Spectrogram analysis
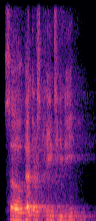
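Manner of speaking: slow delivery with echo; KTV echo effect. Shown as a demonstration. Streamer demonstrating the KTV setting, echoing voice. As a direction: draw it out through karaoke echo. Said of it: "a lot of echo with that one".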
